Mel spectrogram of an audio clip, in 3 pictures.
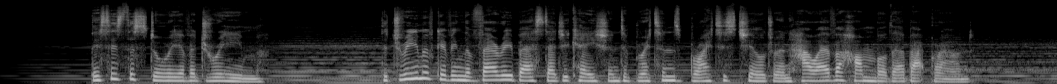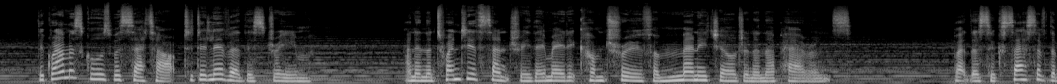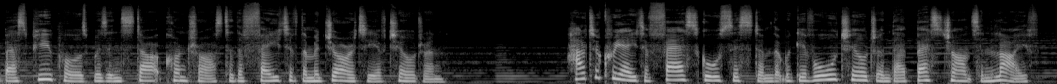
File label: Narration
